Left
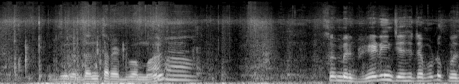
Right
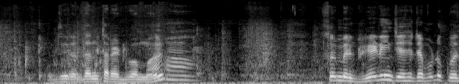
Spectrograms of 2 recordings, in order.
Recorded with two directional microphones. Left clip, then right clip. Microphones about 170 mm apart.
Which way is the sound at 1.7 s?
70° left (ahead or behind).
